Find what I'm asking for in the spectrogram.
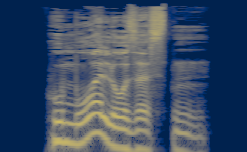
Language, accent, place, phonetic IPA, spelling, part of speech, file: German, Germany, Berlin, [huˈmoːɐ̯loːzəstn̩], humorlosesten, adjective, De-humorlosesten.ogg
- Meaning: 1. superlative degree of humorlos 2. inflection of humorlos: strong genitive masculine/neuter singular superlative degree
